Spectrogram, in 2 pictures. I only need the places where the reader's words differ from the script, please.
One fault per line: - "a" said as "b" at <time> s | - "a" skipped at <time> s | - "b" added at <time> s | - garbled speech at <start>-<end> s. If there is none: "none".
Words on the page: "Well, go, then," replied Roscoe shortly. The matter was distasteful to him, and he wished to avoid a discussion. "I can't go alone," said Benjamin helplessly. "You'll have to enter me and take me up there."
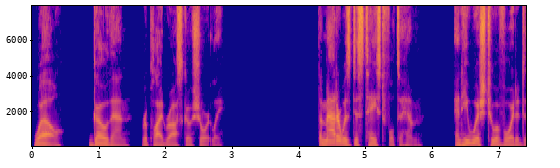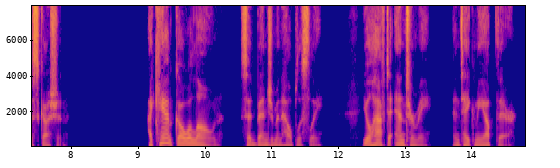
none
